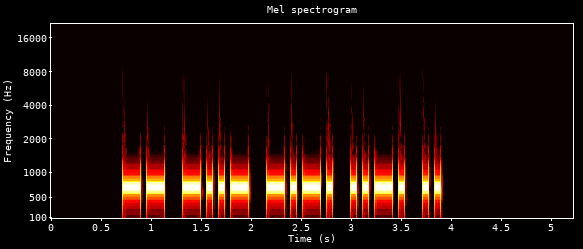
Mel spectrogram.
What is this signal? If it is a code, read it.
Morse code, heard as a keyed tone, about 20 wpm, 700 Hz. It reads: MXCFI
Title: Code Groups - 5 Letters - 20wpm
